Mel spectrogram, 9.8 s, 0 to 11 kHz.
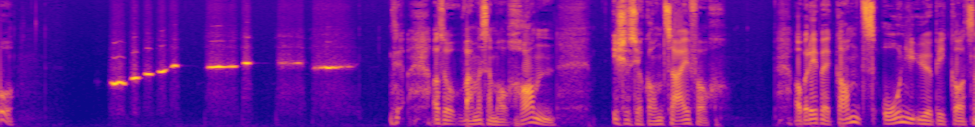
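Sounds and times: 
speech: 0:00.0 - 0:00.2, 0:03.9 - 0:09.7
person whistling a short bright tune: 0:01.1 - 0:03.6.

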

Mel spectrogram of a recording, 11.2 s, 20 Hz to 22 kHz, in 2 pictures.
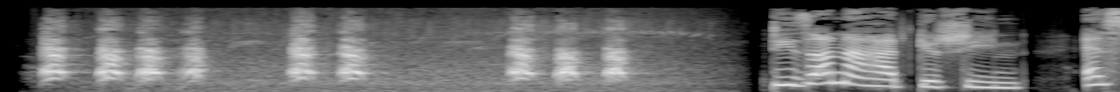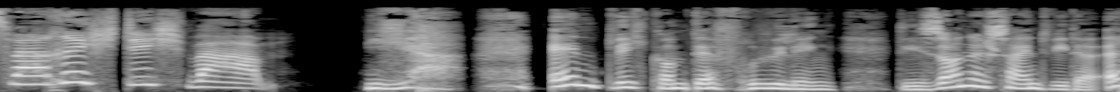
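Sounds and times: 
dog barking: 0:00.2 - 0:01.9, 0:02.5 - 0:03.3
speech: 0:04.0 - 0:11.1.

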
